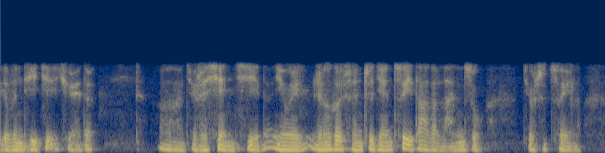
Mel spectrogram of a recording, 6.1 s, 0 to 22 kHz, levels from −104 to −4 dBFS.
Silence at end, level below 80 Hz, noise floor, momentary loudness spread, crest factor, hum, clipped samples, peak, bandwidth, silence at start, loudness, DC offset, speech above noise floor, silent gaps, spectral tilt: 0.25 s; -54 dBFS; -57 dBFS; 9 LU; 20 dB; none; under 0.1%; -12 dBFS; 4.1 kHz; 0 s; -32 LUFS; under 0.1%; 26 dB; none; -11 dB/octave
